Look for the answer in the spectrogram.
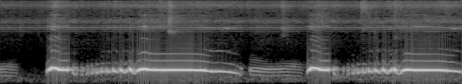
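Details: Red-eyed albino Barbary dove at a home aviary, its calls used as a lure for a male's answer. It gives two matching phrases: a quick bright note, a trembling roll and a long smooth coo, linked by a flat buzzy tone.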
